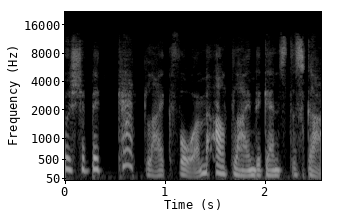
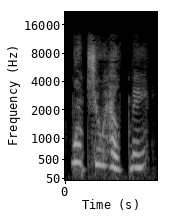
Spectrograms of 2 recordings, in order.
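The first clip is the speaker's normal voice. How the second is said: desperate plea; 11 semitones higher than usual. A narrator's reading. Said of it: "She appealed desperately to him".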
